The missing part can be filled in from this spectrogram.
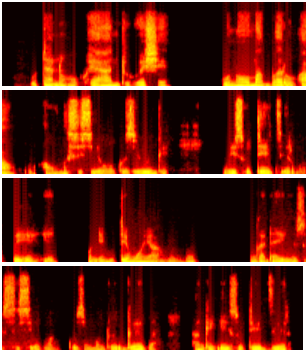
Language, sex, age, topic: Ndau, female, 18-24, health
